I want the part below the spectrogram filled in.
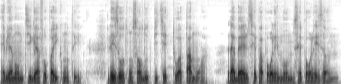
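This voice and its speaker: A swaggering bully of a driver mocks a younger man with slow contempt, as a male narrator puts him on. The voice sits very deep and dark, close and dry. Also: fairly even intonation, vocal fry, no room sound. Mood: sneering. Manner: taunting, contemptuous. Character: spiteful, swaggering male driver, sneering and cruel.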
